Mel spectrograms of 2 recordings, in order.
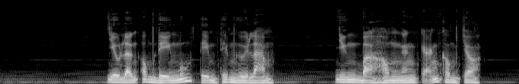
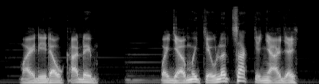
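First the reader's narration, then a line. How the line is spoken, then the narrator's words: Angry shout. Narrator (Vietnamese): ông Điền liền quát lên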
